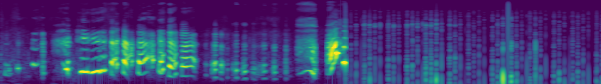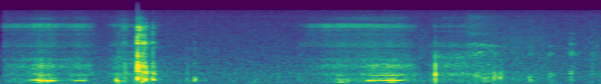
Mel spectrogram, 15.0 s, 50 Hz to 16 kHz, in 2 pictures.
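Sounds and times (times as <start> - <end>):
man snoring: 7.6 - 9.2, 11.3 - 13.8.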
